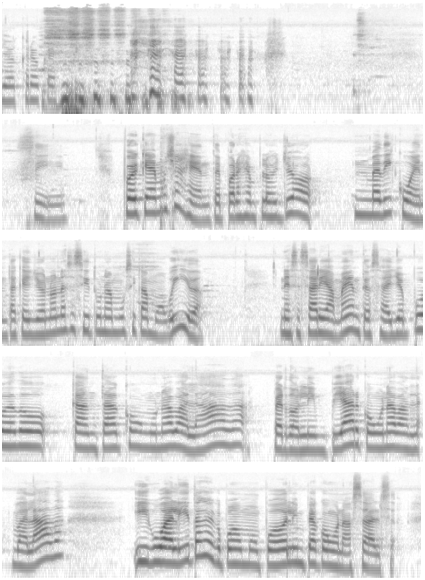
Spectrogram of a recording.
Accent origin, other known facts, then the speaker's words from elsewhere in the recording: San Pedro de Macorís, Dominican Republic; yo soy de San Pedro también.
